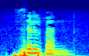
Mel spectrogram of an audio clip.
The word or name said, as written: sylvan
